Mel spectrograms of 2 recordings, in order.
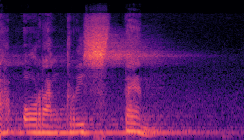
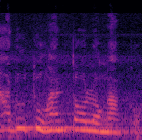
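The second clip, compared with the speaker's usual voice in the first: much softer, pleading plea to God; frightened prayer; 2 semitones higher, 7 dB quieter than usual. Retold or imitated. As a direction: breathe it out in panic, quietly. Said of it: "Saya jantungan". (doa ketakutan yang lirih dan jauh lebih pelan)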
